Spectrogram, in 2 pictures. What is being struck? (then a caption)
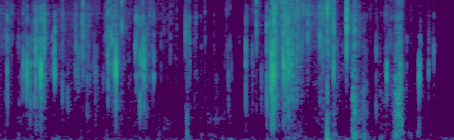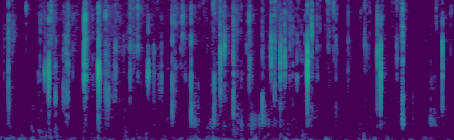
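Small cardboard box. Fingertips press and scratch the top surface of a small hollow cardboard box with a paper label. The result is a steady stream of short, dry crinkling and scratching clicks with bright edges over a soft low rumble, each tick stopping almost instantly.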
